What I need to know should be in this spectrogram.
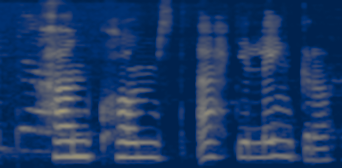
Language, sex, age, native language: Icelandic, male, 8, Icelandic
